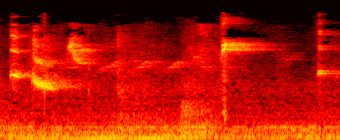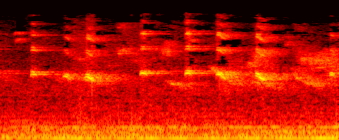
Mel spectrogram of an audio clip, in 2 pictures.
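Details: Captive rufous-bellied thrush song for warming up other thrushes: loud whistled downslurs at the start, then a series of short clear notes repeated about every third of a second, with low background hum.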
